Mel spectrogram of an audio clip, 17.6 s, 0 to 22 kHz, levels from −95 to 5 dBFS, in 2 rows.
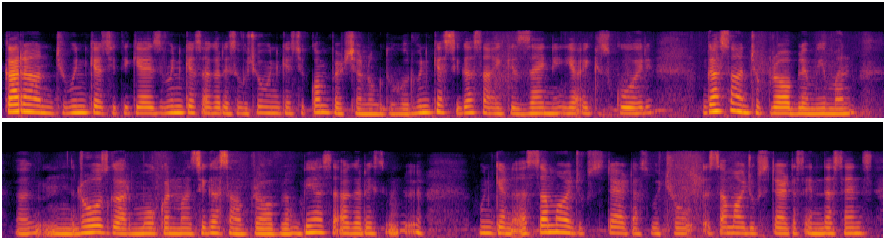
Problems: none marked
